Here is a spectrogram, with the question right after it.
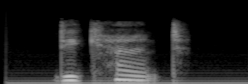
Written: decant

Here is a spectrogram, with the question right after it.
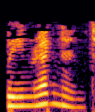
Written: queen regnant

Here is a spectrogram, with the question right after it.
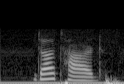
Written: dotard

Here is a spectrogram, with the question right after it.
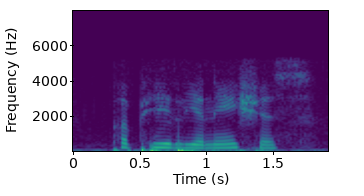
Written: papilionaceous

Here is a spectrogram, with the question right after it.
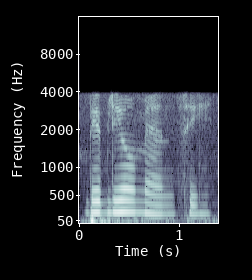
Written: bibliomancy

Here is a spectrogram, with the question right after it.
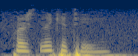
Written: persnickety

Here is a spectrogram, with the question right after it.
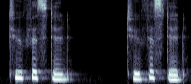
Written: two-fisted

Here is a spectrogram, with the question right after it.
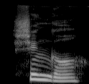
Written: shingle

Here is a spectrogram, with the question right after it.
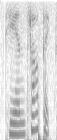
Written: theanthropic

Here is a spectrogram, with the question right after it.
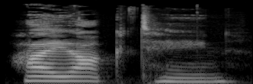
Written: high-octane

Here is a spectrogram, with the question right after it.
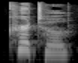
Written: curtal

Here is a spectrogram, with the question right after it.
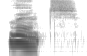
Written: lynch

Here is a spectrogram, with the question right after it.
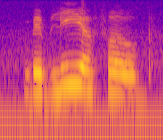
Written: bibliophobe

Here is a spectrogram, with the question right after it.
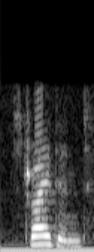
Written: strident

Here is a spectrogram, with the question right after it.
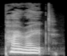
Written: pyrite

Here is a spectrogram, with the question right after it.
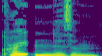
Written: crichtonism

